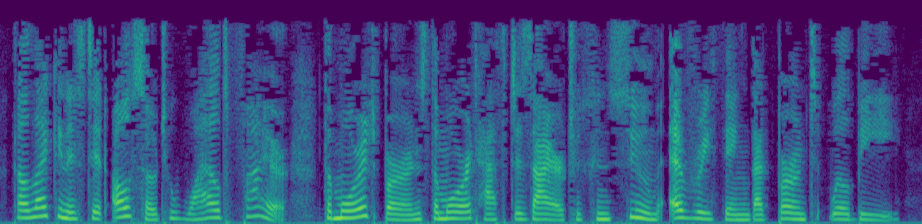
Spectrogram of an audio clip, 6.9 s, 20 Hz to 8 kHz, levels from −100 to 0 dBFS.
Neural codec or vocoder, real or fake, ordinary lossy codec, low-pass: none; real; MP3, 32 kbps; 7.2 kHz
